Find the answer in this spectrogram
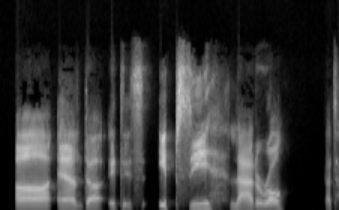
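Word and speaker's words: ipsilateral: the PowerPoint okay uh and uh it is Ipsy lateral that's how you pronounce it Ipsy and Contra lateral Ipsy lateral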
